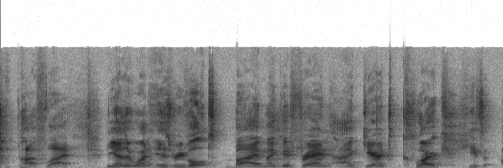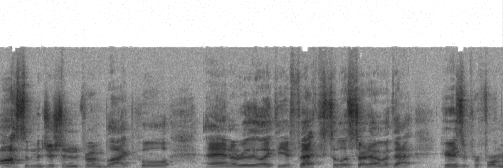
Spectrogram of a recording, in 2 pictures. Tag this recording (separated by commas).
Speech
